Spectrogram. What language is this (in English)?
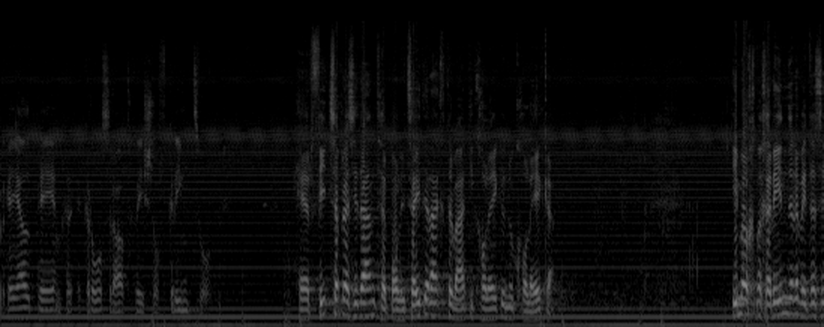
Swiss German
